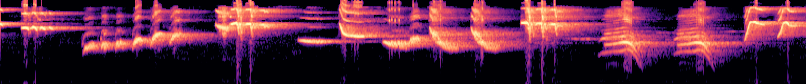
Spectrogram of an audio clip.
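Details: A dense, energetic Sunda robin song of rising whistles, quick slurred notes and sharp high chips, delivered almost without pause over a faint constant hum.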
